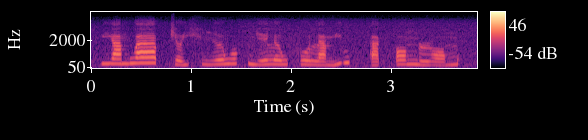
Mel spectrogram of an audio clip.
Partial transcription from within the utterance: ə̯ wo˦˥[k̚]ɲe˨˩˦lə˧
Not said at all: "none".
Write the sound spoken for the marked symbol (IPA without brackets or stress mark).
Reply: k̚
